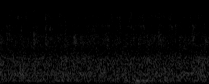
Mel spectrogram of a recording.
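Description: Steady, soft rain falling on a surface, an even wash of fine drops that stays constant and fairly faint throughout, with no voices or other sounds.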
